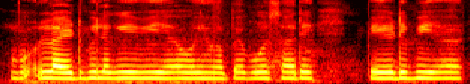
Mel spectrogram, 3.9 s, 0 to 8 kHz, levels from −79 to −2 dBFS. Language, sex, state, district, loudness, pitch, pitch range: Hindi, female, Uttar Pradesh, Shamli, -17 LUFS, 220 Hz, 215-225 Hz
